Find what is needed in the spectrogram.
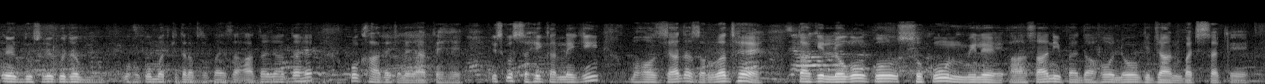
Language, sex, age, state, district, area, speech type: Urdu, male, 18-30, Uttar Pradesh, Gautam Buddha Nagar, rural, spontaneous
